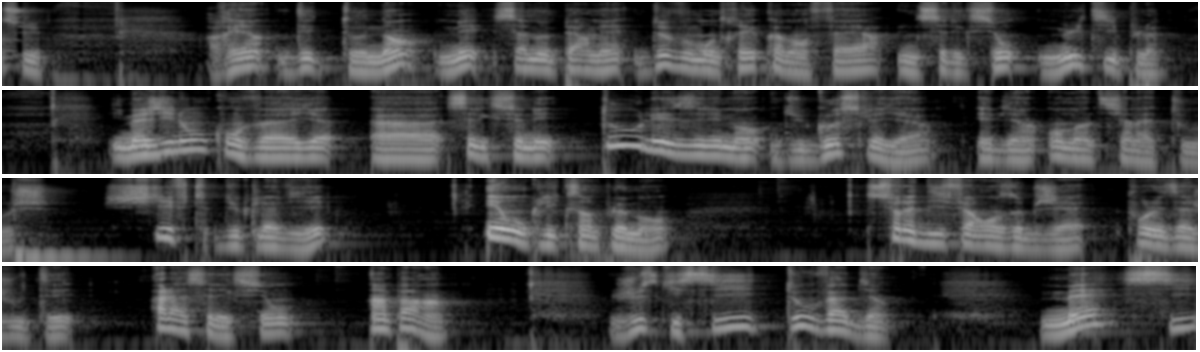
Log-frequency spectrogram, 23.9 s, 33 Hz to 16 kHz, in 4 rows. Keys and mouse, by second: 1.2 click, 14.8 shift+click, 15.8 shift+click, 16.9 shift+click, 17.9 shift+click, 18.7 shift+click, 19.6 shift+click.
